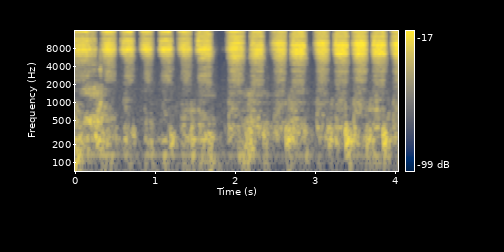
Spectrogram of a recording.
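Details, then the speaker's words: 7hp Briggs & Stratton 128602 on a Craftsman 21-inch self-propelled mower, not running, flywheel turned by hand: sharp rhythmic hissing puffs, about five a second, as compression blows straight up past the head gasket toward the coil; blown head gasket. "this is the real problem right here when i turn the flywheel like this it's blowing in my face right here it's blowing straight up at that gasket"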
